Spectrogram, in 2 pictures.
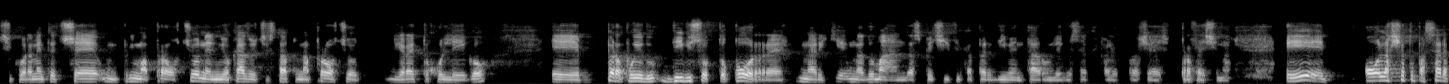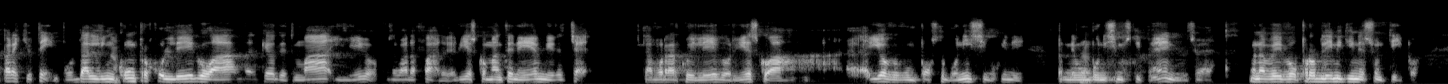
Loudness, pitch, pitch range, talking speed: -17 LUFS, 120 Hz, 110-135 Hz, 165 wpm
